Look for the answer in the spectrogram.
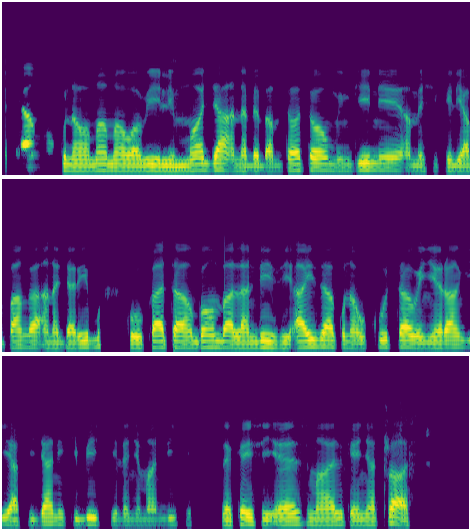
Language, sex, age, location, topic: Swahili, male, 18-24, Wajir, agriculture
